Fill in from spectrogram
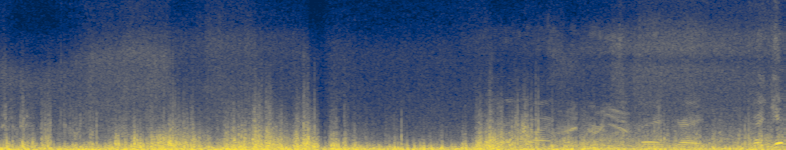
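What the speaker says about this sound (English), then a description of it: "so I got the wind coming at me" Strong wind buffets the microphone outdoors in sunshine, a loud, continuous rumbling roar with gusty fluctuations throughout, and no clear speech.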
